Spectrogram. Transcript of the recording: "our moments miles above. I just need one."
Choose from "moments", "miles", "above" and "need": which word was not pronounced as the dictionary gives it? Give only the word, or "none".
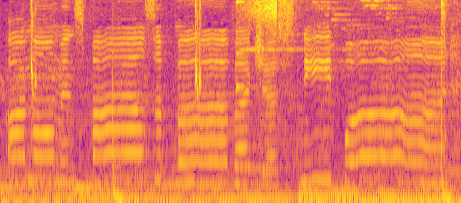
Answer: none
